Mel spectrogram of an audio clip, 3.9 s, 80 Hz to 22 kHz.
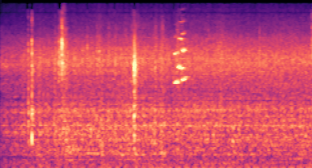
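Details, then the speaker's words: Coachmen Sportscoach 380MBS Class A diesel pusher (Freightliner XC) slide-out after cleaning gears and rails with mineral spirits: steady even motor drone, no clicking, binding or grinding; normal operation restored. "that's moving pretty good good moving pretty good all right we've have uh as far as I'm concerned we have restored the uh full functionality of our slide out here in the old RV"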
